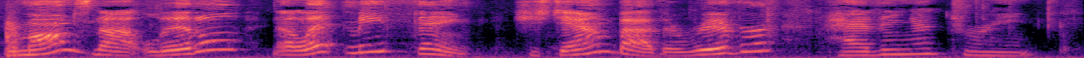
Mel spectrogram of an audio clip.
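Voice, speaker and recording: A woman's voice: fairly high pitch, sing-song, a little slow. A woman voicing an eager, helpful but muddled butterfly in a storybook read aloud for preschoolers. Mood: confident.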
